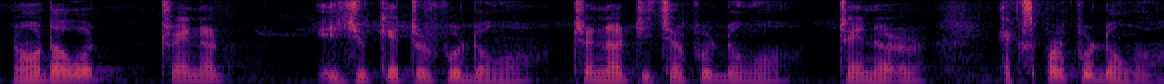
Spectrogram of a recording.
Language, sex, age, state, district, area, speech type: Bodo, male, 30-45, Assam, Udalguri, urban, spontaneous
